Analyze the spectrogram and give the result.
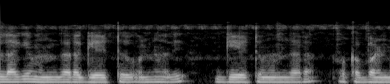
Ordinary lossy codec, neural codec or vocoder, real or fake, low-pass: none; codec, 16 kHz, 8 kbps, FreqCodec, smaller model; fake; none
